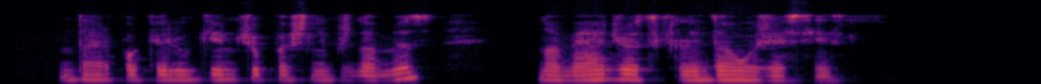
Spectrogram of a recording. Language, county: Lithuanian, Kaunas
